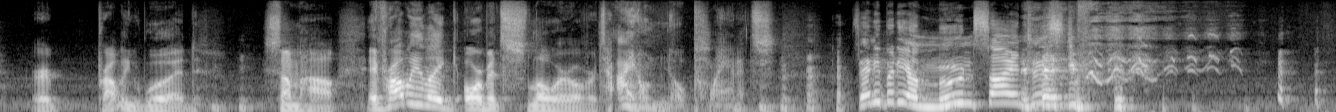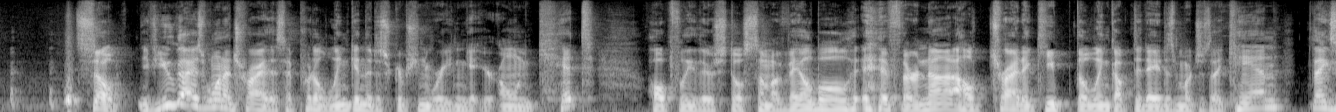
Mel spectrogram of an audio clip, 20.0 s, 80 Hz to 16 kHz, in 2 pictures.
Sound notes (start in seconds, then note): 5.6 laughs; 9.3 both laughs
